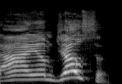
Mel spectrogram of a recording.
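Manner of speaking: ordinary delivery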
